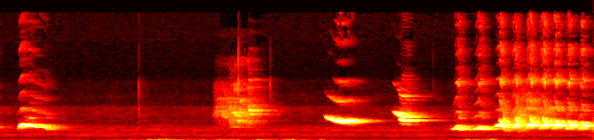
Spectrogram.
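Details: Kacer, the oriental magpie-robin, singing clear separate whistles, a rising note, two pure downslurred tones, then a dense rich warble at the end, with soft low thumps in the background.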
